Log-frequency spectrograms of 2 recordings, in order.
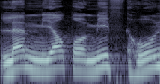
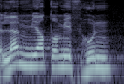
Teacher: kena dengung juga sebab nun tu sabdu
